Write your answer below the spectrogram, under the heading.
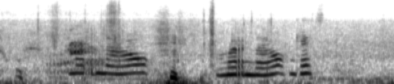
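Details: A hungry female cat asking for food while waiting for breakfast gives a drawn-out, wavering meow, then a shorter rising-and-falling meow and a brief final mew, with a person talking softly nearby.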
